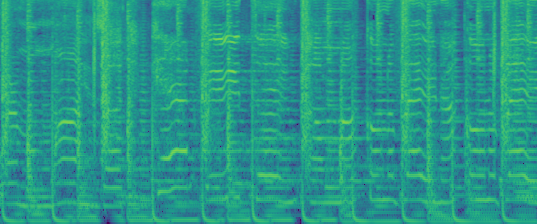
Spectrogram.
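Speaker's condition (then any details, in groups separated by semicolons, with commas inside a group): No condition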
